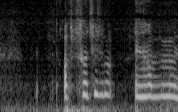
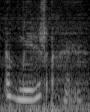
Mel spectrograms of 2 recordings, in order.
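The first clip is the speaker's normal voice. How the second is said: ordinary delivery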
